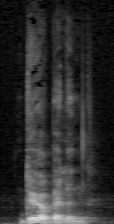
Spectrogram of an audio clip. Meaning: plural of deurbel
- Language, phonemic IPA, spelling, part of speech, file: Dutch, /ˈdørbɛlə(n)/, deurbellen, noun, Nl-deurbellen.ogg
